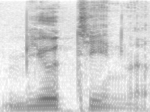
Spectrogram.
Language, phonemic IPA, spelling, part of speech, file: French, /bjɔ.tin/, biotine, noun, Fr-biotine.oga
- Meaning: biotin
